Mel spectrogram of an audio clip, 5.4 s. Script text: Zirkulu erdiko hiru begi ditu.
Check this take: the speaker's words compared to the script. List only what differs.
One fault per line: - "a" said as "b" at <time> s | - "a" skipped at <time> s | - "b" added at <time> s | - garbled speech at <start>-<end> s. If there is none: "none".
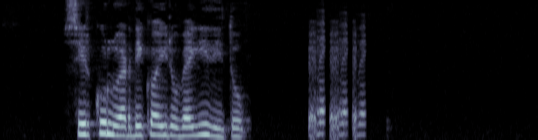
none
